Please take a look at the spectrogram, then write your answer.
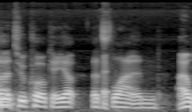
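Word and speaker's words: tu quoque: Is that how you pronounce it? Tuok.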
